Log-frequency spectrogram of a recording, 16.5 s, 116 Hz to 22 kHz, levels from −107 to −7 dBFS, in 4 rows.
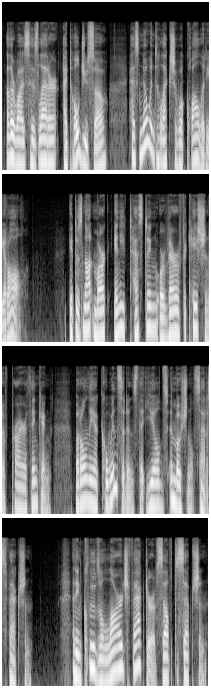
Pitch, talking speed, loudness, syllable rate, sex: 150 Hz, 140 wpm, -19 LUFS, 5.3 syllables/s, male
